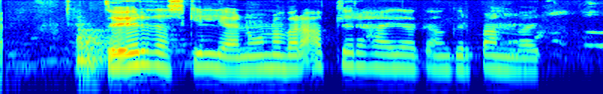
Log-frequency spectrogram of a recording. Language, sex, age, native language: Icelandic, female, 12, Icelandic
